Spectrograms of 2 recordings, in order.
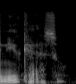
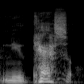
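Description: First: The stress falls on the first part, New. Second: The stress falls on the second part, castle. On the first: The speaker calls it wrong. "The people in Newcastle don't say Newcastle" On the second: The speaker calls it right. "They say Newcastle. / the accent's on the second part"

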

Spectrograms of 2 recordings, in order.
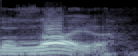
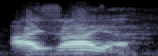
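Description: First: The first syllable is not stressed. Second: The first syllable is stressed. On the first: The speaker calls it wrong. "Got it wrong the first time, okay, because I didn't emphasize the I" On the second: The speaker calls it right. "the original pronunciation of the word Isaiah is Isaiah"

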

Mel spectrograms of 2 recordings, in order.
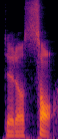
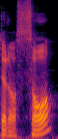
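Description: First: The end is louder and the pitch falls. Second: The pitch rises at the end. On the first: The speaker calls it right. "It just gets louder, but the tone actually goes down still" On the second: The speaker calls it wrong. "So it's not 들었어"

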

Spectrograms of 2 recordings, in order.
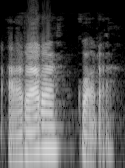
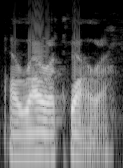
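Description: First: The R sounds are quick tongue flips. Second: The R sounds are not tongue flips. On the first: The speaker calls it right. "the R, it's like a little flip of the tongue" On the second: The speaker calls it wrong. "which is not correct"

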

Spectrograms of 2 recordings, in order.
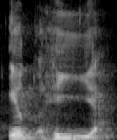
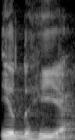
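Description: First: The y sound is doubled and held longer. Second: The y sound is single and short. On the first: "dengan kasrah hamzah tasydid ya" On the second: "nggak pakai tasydid"

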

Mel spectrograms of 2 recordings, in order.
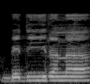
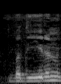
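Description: First: The first syllable has an 'i' vowel. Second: The first syllable has an 'a' vowel. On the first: The speaker calls it right. "ਬੱਬੇ ਦੀ ਸਿਹਾਰੀ ਵੀ ਲਾਉਣੀ ਹੈ" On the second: The speaker calls it wrong. "ਆਮ ਇਹਦੀ ਨਾ ਸਿਹਾਰੀ ਛੱਡ ਜਾਂਦੇ ਹਨ, ਬਦੀਰਨ ਕਹਿ ਜਾਂਦੇ ਨੇ"

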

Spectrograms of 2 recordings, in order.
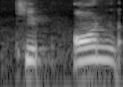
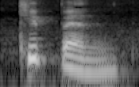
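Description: First: The second word sounds like 'on'. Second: The second word sounds like a short 'an'. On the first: The speaker calls it wrong. "Keep on eye 하지 마시오. on 말고요" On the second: The speaker calls it right. "그냥 n으로 n 자생하시면 돼요"

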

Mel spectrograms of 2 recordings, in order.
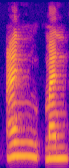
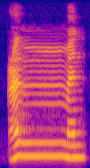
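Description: First: The n is kept separate before the m. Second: The n merges into the m, lips closed. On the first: The speaker calls it wrong. "jangan baca an man, salah" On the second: The speaker calls it right. "Dia kena terus masuk huruf mim. Ha, kena rapat mulut"

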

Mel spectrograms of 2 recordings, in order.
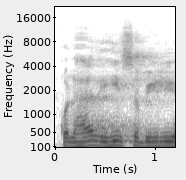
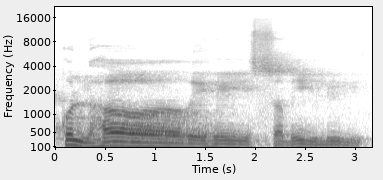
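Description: First: It is said in a plain, ordinary tone. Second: It is said in a proud, lofty tone. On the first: "हमारा लहजा है" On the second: "Quran का लहजा है"

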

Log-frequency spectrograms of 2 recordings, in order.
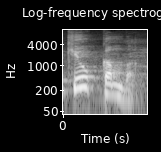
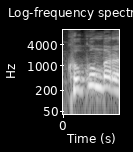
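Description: First: The word begins with a 'kyoo' sound. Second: The word begins with a plain 'koo' sound. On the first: The speaker calls it right. "But ಇದು ಕ್ಯೂಕಂಬ" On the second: The speaker calls it wrong. "ಕುಕುಂಬರ್ ಅಂತ ಹೇಳ್ತಾರೆ"

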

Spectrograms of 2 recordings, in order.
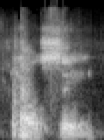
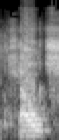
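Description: First: The name ends with a 'see' sound. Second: The name ends with a 'ch' sound. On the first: The speaker calls it right. "but it's Kelsey. That's how you pronounce it" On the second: The speaker calls it wrong. "I always say Kelch or something"

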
